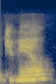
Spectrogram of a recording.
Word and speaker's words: Jamil: So my first name is Jamil, Jam, like Michael, Il, and then is S as in Sam, Ayegh.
